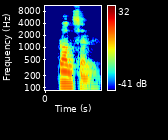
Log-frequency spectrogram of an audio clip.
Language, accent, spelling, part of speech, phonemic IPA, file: English, Australia, ronson, noun, /ˈrɒnsən/, En-au-ronson.ogg
- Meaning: M4 Sherman tank - due to the proclivity of Shermans to burst into flames from a single hit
